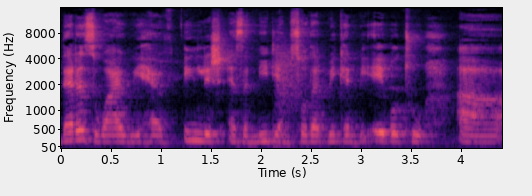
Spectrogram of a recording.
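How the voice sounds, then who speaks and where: In a South African accent, a woman speaks at a moderate pace in a medium pitch. Her intonation is monotone and flat. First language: Sepedi. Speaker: homeschooling mom vlogger. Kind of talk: casual vlog talk.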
